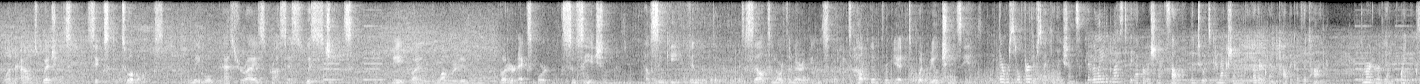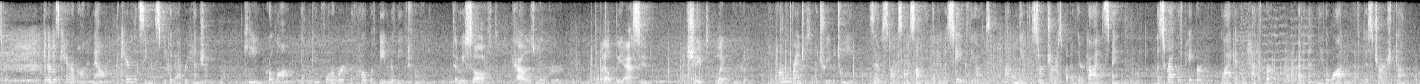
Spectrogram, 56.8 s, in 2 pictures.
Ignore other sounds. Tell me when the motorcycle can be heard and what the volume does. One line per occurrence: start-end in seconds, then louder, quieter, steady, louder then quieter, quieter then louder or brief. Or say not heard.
0.0-56.7 steady.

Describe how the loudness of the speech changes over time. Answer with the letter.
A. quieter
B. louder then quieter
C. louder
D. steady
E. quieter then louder
D.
